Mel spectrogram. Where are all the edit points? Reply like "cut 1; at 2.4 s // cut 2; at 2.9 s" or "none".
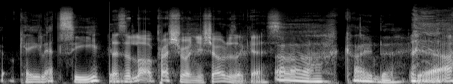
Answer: cut 1; at 1.1 s

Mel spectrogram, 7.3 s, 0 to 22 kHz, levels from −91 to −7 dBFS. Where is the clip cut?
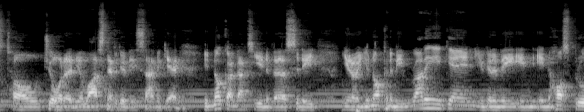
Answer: cut 1; at 4.2 s

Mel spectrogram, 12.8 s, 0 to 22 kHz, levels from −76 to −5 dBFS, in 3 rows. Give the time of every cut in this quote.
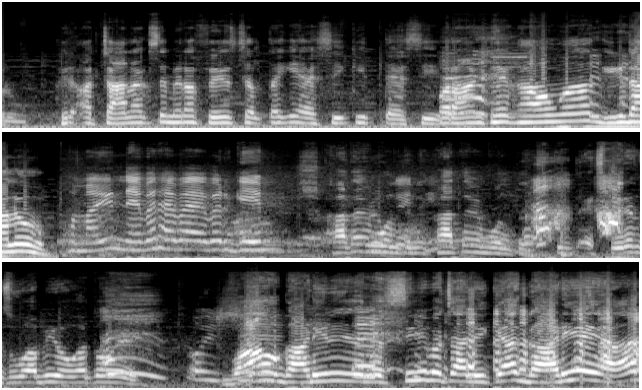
cut 1; at 2.9 s // cut 2; at 4.7 s // cut 3; at 7.7 s

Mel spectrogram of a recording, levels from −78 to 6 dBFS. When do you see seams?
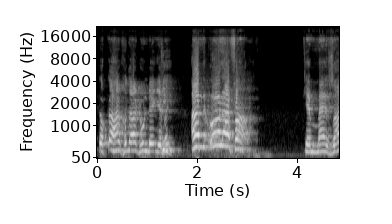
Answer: cut 1; at 1.3 s

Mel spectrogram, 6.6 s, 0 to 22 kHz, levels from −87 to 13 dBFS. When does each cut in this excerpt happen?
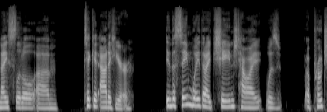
cut 1; at 2.8 s

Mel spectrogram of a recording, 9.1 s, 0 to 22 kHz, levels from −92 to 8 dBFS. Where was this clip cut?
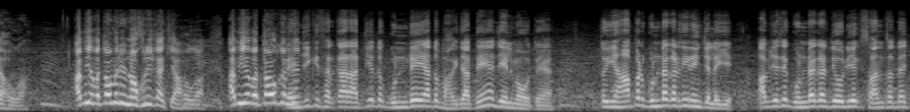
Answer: cut 1; at 3.0 s

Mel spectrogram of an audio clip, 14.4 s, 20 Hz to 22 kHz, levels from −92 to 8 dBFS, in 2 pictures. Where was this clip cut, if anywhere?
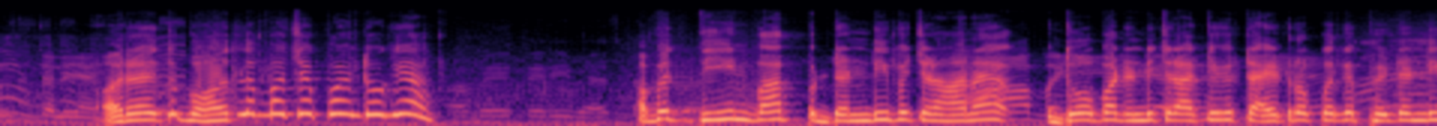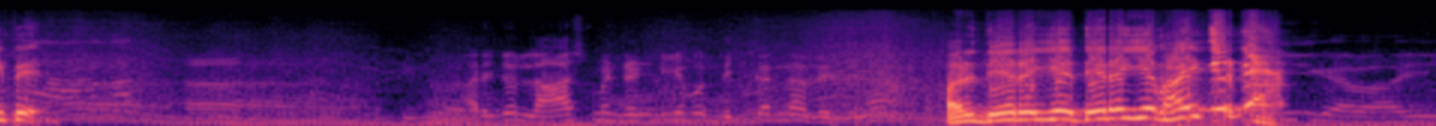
none

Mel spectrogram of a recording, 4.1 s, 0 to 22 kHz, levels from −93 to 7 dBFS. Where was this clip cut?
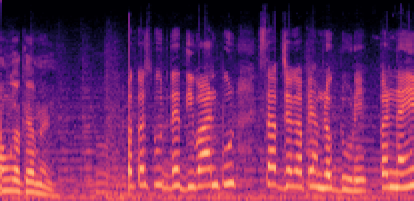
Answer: cut 1; at 1.3 s

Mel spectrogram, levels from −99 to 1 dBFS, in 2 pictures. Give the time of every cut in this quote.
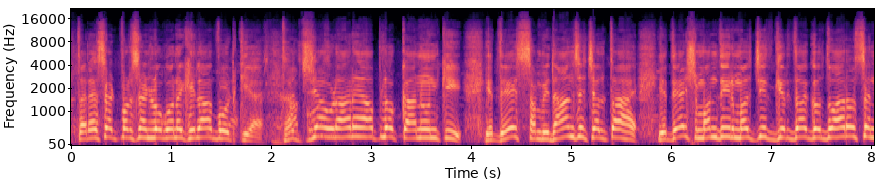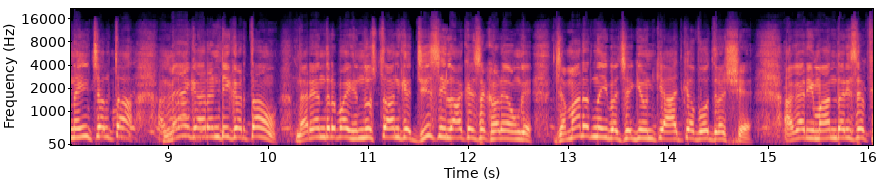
cut 1; at 2.0 s // cut 2; at 8.8 s

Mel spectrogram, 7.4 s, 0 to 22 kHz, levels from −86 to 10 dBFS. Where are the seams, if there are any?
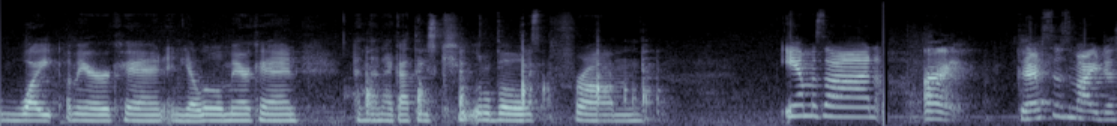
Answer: cut 1; at 5.9 s

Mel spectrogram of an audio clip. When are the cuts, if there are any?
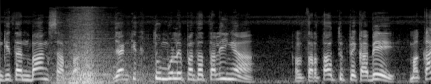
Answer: cut 1; at 1.0 s

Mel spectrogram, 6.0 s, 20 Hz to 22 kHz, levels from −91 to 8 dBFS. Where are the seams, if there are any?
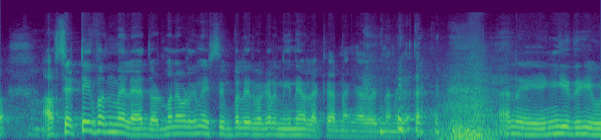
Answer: cut 1; at 4.7 s

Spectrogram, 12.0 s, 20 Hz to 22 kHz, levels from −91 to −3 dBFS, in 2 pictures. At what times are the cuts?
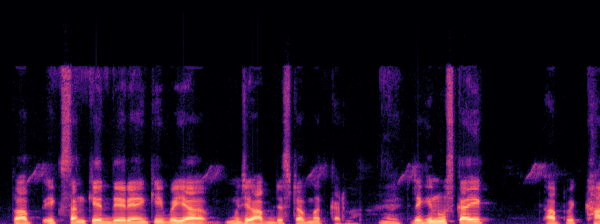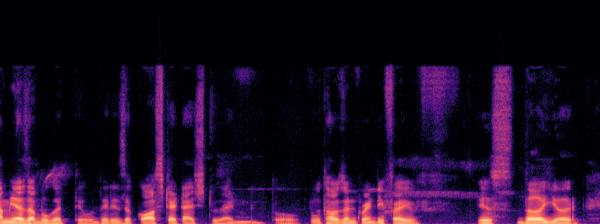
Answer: cut 1; at 9.1 s

